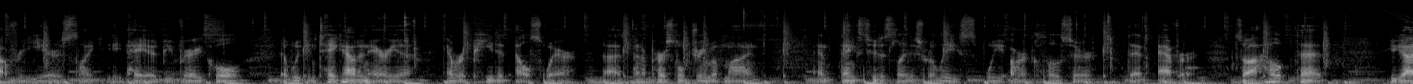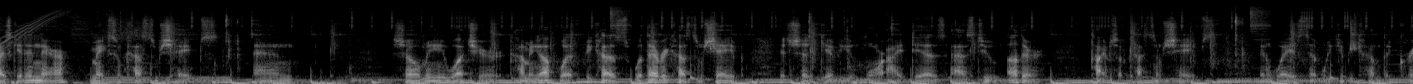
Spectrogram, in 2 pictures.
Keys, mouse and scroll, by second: 0.2-0.8 middle click, 1.2 scroll up 1, 2.6-6.6 drag, 6.7-8.0 middle drag, 10.6 click, 11.2-12.2 middle drag, 13.5-15.6 drag, 16.4 `, 17.7-18.6 middle drag, 21.1 click, 21.6-22.2 middle click, 23.7-28.2 drag.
